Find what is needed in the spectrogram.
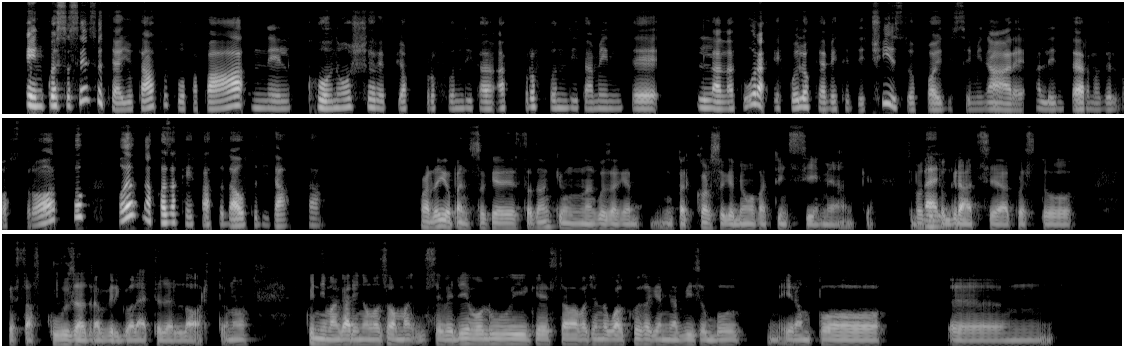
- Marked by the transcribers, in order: none
- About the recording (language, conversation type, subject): Italian, podcast, Qual è un'esperienza nella natura che ti ha fatto cambiare prospettiva?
